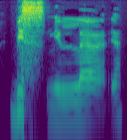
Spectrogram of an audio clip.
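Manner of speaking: Bismillah slow, with a clear b at the start; correct pronunciation. Shown as a demonstration. Teacher showing students the right way, ba sounded clearly. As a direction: sound the ba fully in Bismillah, slowly. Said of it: "harus dibunyikan".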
